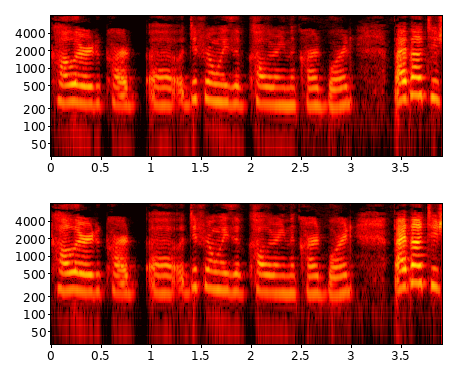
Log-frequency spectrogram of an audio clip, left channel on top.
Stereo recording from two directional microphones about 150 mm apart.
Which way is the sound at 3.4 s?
40° left (ahead or behind).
